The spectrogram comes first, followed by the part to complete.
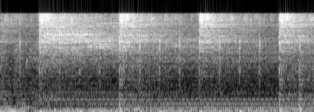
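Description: Instrumental passage of a heavy metal song: distorted electric guitars and bass over a rapid, steady kick-drum beat and crashing cymbals, with no vocals.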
